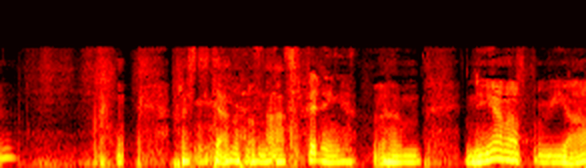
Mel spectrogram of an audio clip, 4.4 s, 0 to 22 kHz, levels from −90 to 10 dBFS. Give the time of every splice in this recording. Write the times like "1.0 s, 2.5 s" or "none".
none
